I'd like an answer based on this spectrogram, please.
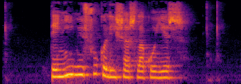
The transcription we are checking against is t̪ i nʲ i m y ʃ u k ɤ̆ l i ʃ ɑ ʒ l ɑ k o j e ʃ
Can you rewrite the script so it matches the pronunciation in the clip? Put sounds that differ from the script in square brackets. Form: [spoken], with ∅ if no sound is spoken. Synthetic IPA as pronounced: t̪ [e] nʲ i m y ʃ u k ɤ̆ l i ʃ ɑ [ʃ] l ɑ k o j e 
